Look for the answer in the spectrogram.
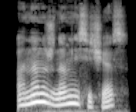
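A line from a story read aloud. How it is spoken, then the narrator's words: Sigh. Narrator (Russian): вздохнул Кирилл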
